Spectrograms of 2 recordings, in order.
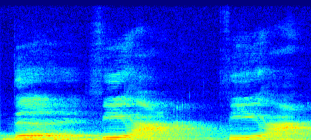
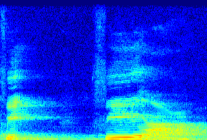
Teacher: keluar bunyi tawassut ini dari makhraj, yaitu wasadul halq, tenggorokan bagian tengah. Dafi'a, fi'a, dan masih ada suara yang mengalir, tidak boleh tertahan.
